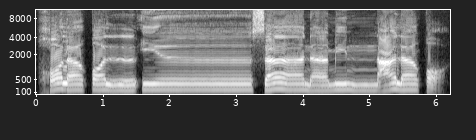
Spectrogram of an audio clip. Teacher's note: Karena nun mati ya. Jadi gunah ikhfa ini harus dibaca panjang. Makud panjang ini artinya adalah ditahan lama.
